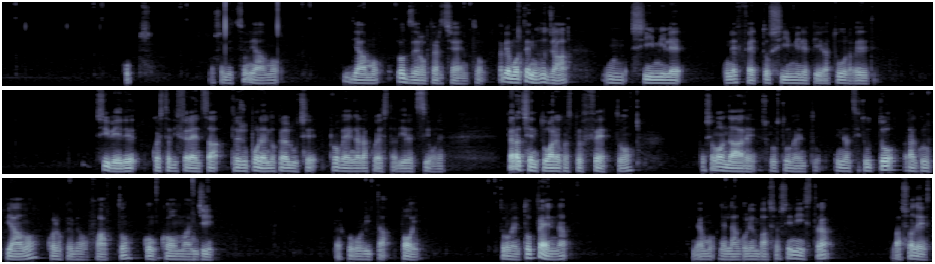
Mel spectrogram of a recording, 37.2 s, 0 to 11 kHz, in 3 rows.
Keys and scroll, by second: 27.3 super+g.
